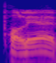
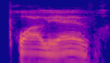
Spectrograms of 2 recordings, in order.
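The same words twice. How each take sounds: First: The name is said with English sounds. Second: The name is said with French sounds. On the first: This is the common adapted version of the name. The speaker calls it wrong. "it's an anglicized pronunciation" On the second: This is the name's original form. The speaker calls it right. "That's his actual name"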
